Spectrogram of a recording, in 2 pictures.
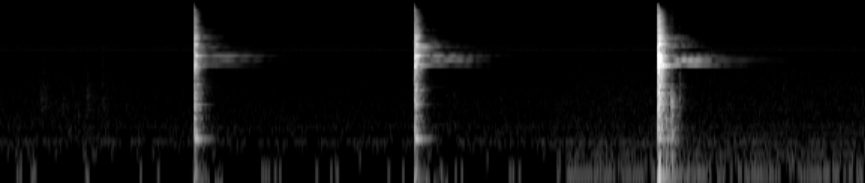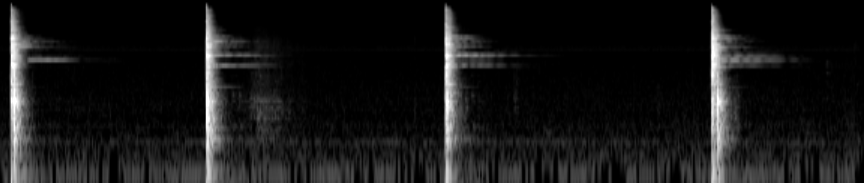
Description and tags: machete fight hit sword metallic metal free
